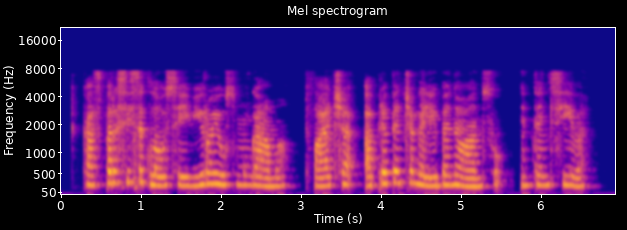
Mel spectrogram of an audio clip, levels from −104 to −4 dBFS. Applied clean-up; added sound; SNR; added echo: none; none; none; reverberation time 0.2 s.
